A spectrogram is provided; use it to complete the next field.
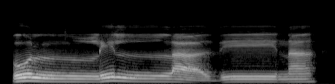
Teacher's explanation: Jadi lamnya dibaca double, ada dua lam yang kedua juga dibaca double.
